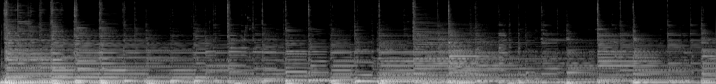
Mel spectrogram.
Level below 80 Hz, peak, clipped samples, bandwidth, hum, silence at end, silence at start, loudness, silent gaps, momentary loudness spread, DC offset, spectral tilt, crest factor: -26 dBFS; -2 dBFS; under 0.1%; over 20 kHz; none; 0 s; 0 s; -23 LUFS; none; 8 LU; under 0.1%; -7 dB/octave; 18 dB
